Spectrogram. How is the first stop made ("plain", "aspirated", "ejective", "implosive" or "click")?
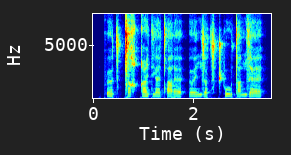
ejective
